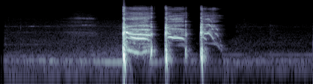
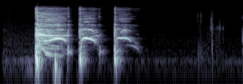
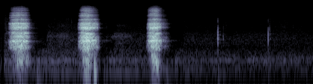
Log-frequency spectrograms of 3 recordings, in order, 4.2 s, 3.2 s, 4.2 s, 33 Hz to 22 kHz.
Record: {"cough_length": "4.2 s", "cough_amplitude": 32768, "cough_signal_mean_std_ratio": 0.32, "three_cough_length": "3.2 s", "three_cough_amplitude": 29714, "three_cough_signal_mean_std_ratio": 0.41, "exhalation_length": "4.2 s", "exhalation_amplitude": 21364, "exhalation_signal_mean_std_ratio": 0.31, "survey_phase": "beta (2021-08-13 to 2022-03-07)", "age": "45-64", "gender": "Male", "wearing_mask": "No", "symptom_sore_throat": true, "symptom_diarrhoea": true, "smoker_status": "Never smoked", "respiratory_condition_asthma": false, "respiratory_condition_other": false, "recruitment_source": "Test and Trace", "submission_delay": "1 day", "covid_test_result": "Positive", "covid_test_method": "RT-qPCR", "covid_ct_value": 27.9, "covid_ct_gene": "N gene"}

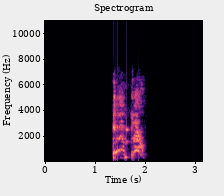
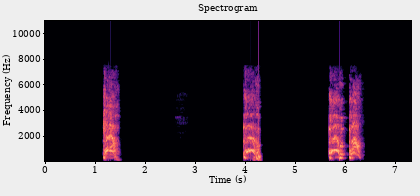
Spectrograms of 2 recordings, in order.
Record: {"cough_length": "3.2 s", "cough_amplitude": 23040, "cough_signal_mean_std_ratio": 0.34, "three_cough_length": "7.3 s", "three_cough_amplitude": 27690, "three_cough_signal_mean_std_ratio": 0.33, "survey_phase": "beta (2021-08-13 to 2022-03-07)", "age": "45-64", "gender": "Male", "wearing_mask": "No", "symptom_none": true, "smoker_status": "Ex-smoker", "respiratory_condition_asthma": false, "respiratory_condition_other": false, "recruitment_source": "REACT", "submission_delay": "6 days", "covid_test_result": "Negative", "covid_test_method": "RT-qPCR"}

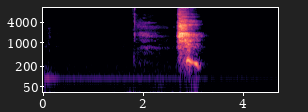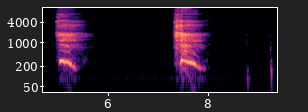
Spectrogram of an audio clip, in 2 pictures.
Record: {"exhalation_length": "9.4 s", "exhalation_amplitude": 32768, "exhalation_signal_mean_std_ratio": 0.28, "survey_phase": "beta (2021-08-13 to 2022-03-07)", "age": "45-64", "gender": "Female", "wearing_mask": "No", "symptom_none": true, "smoker_status": "Never smoked", "respiratory_condition_asthma": true, "respiratory_condition_other": false, "recruitment_source": "REACT", "submission_delay": "1 day", "covid_test_result": "Negative", "covid_test_method": "RT-qPCR"}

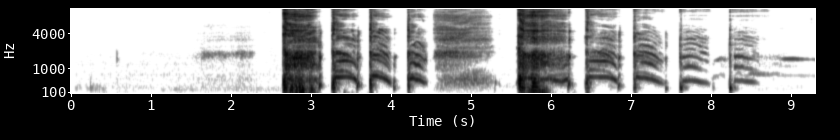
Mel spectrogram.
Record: {"cough_length": "9.3 s", "cough_amplitude": 32768, "cough_signal_mean_std_ratio": 0.35, "survey_phase": "beta (2021-08-13 to 2022-03-07)", "age": "45-64", "gender": "Female", "wearing_mask": "No", "symptom_cough_any": true, "symptom_shortness_of_breath": true, "symptom_sore_throat": true, "symptom_fatigue": true, "symptom_headache": true, "symptom_other": true, "smoker_status": "Never smoked", "respiratory_condition_asthma": false, "respiratory_condition_other": false, "recruitment_source": "Test and Trace", "submission_delay": "2 days", "covid_test_result": "Positive", "covid_test_method": "RT-qPCR", "covid_ct_value": 23.6, "covid_ct_gene": "ORF1ab gene", "covid_ct_mean": 24.2, "covid_viral_load": "12000 copies/ml", "covid_viral_load_category": "Low viral load (10K-1M copies/ml)"}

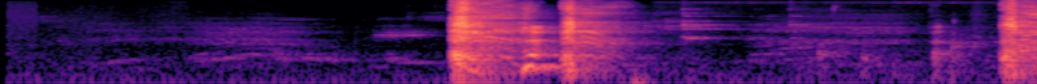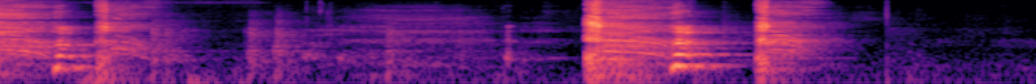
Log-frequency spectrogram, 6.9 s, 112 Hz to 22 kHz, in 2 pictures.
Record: {"three_cough_length": "6.9 s", "three_cough_amplitude": 6779, "three_cough_signal_mean_std_ratio": 0.38, "survey_phase": "beta (2021-08-13 to 2022-03-07)", "age": "18-44", "gender": "Female", "wearing_mask": "No", "symptom_none": true, "smoker_status": "Ex-smoker", "respiratory_condition_asthma": false, "respiratory_condition_other": false, "recruitment_source": "REACT", "submission_delay": "1 day", "covid_test_result": "Negative", "covid_test_method": "RT-qPCR"}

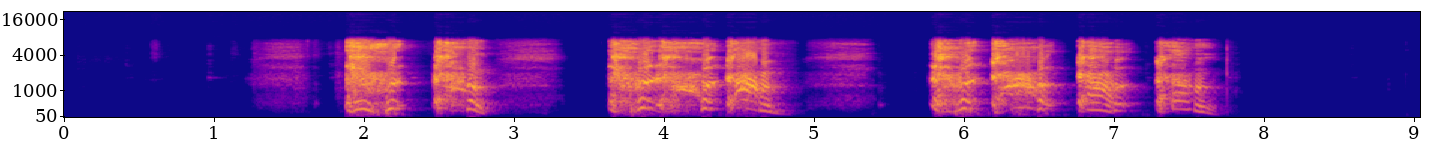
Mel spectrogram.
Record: {"cough_length": "9.0 s", "cough_amplitude": 32683, "cough_signal_mean_std_ratio": 0.53, "survey_phase": "alpha (2021-03-01 to 2021-08-12)", "age": "45-64", "gender": "Male", "wearing_mask": "No", "symptom_cough_any": true, "symptom_new_continuous_cough": true, "symptom_fatigue": true, "symptom_fever_high_temperature": true, "symptom_headache": true, "symptom_change_to_sense_of_smell_or_taste": true, "symptom_onset": "4 days", "smoker_status": "Ex-smoker", "respiratory_condition_asthma": false, "respiratory_condition_other": false, "recruitment_source": "Test and Trace", "submission_delay": "1 day", "covid_test_result": "Positive", "covid_test_method": "RT-qPCR", "covid_ct_value": 14.9, "covid_ct_gene": "ORF1ab gene", "covid_ct_mean": 15.2, "covid_viral_load": "10000000 copies/ml", "covid_viral_load_category": "High viral load (>1M copies/ml)"}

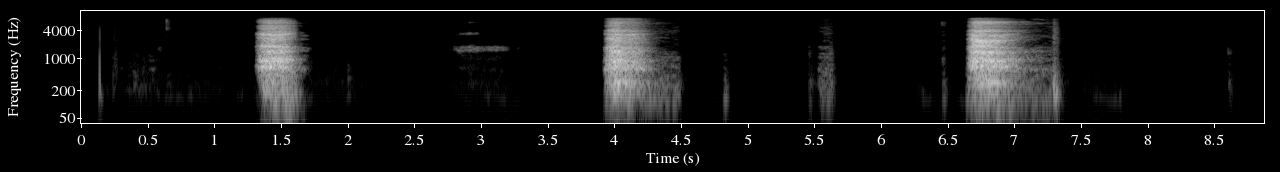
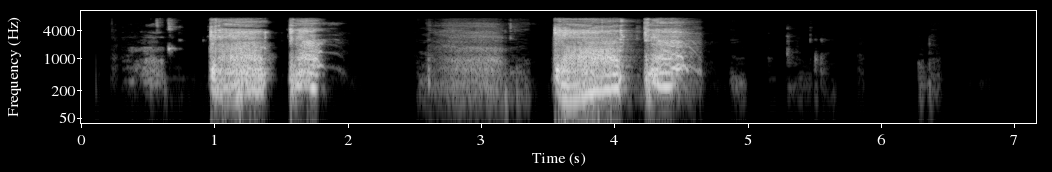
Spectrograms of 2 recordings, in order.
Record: {"exhalation_length": "8.9 s", "exhalation_amplitude": 28127, "exhalation_signal_mean_std_ratio": 0.24, "cough_length": "7.2 s", "cough_amplitude": 30793, "cough_signal_mean_std_ratio": 0.39, "survey_phase": "alpha (2021-03-01 to 2021-08-12)", "age": "45-64", "gender": "Female", "wearing_mask": "No", "symptom_cough_any": true, "symptom_shortness_of_breath": true, "symptom_abdominal_pain": true, "symptom_fatigue": true, "symptom_fever_high_temperature": true, "symptom_headache": true, "symptom_onset": "3 days", "smoker_status": "Never smoked", "respiratory_condition_asthma": false, "respiratory_condition_other": false, "recruitment_source": "Test and Trace", "submission_delay": "2 days", "covid_test_result": "Positive", "covid_test_method": "RT-qPCR", "covid_ct_value": 14.2, "covid_ct_gene": "N gene", "covid_ct_mean": 14.6, "covid_viral_load": "17000000 copies/ml", "covid_viral_load_category": "High viral load (>1M copies/ml)"}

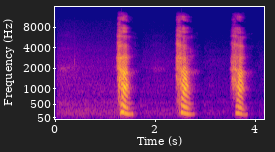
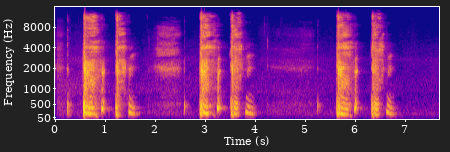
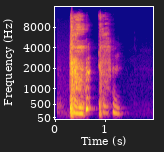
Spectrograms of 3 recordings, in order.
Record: {"exhalation_length": "4.2 s", "exhalation_amplitude": 22038, "exhalation_signal_mean_std_ratio": 0.29, "three_cough_length": "7.7 s", "three_cough_amplitude": 32767, "three_cough_signal_mean_std_ratio": 0.37, "cough_length": "2.0 s", "cough_amplitude": 32767, "cough_signal_mean_std_ratio": 0.4, "survey_phase": "beta (2021-08-13 to 2022-03-07)", "age": "18-44", "gender": "Female", "wearing_mask": "No", "symptom_none": true, "smoker_status": "Never smoked", "respiratory_condition_asthma": false, "respiratory_condition_other": false, "recruitment_source": "REACT", "submission_delay": "1 day", "covid_test_result": "Negative", "covid_test_method": "RT-qPCR", "influenza_a_test_result": "Negative", "influenza_b_test_result": "Negative"}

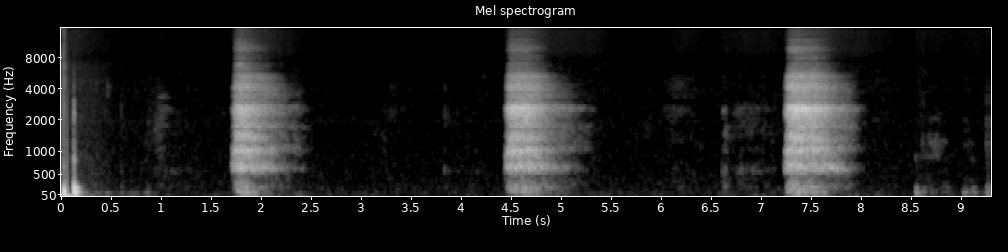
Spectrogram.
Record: {"exhalation_length": "9.3 s", "exhalation_amplitude": 17498, "exhalation_signal_mean_std_ratio": 0.3, "survey_phase": "alpha (2021-03-01 to 2021-08-12)", "age": "45-64", "gender": "Male", "wearing_mask": "No", "symptom_none": true, "symptom_onset": "7 days", "smoker_status": "Never smoked", "respiratory_condition_asthma": false, "respiratory_condition_other": false, "recruitment_source": "REACT", "submission_delay": "2 days", "covid_test_result": "Negative", "covid_test_method": "RT-qPCR"}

